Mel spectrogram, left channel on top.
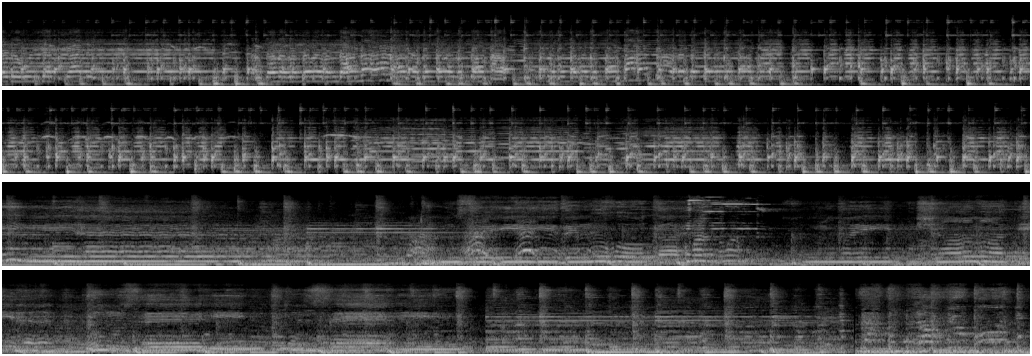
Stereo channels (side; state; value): both; different; correlation 0.00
